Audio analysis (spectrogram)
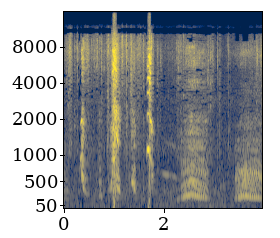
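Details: Hungry German Shepherd puppies at feeding time, several pups giving nasal, wavering whines and short squeals, with two sharp clicks or knocks near the middle.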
